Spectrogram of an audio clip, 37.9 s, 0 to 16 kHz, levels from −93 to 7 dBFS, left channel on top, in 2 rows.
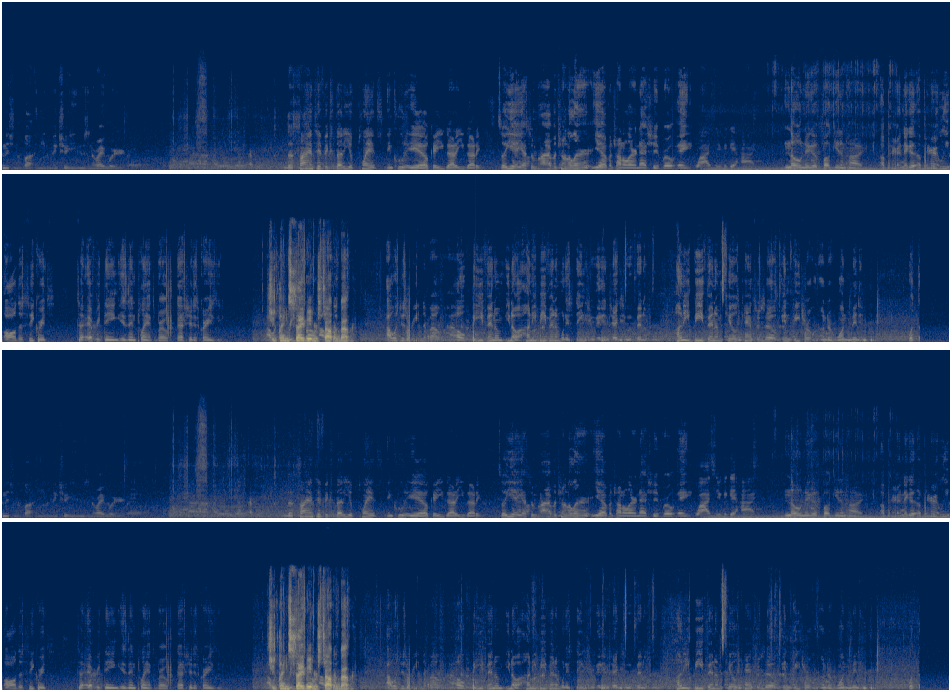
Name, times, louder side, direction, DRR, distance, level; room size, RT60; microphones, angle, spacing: voice 1, 0.0-2.4 5.6-9.6 9.9-13.8 15.6-20.0 20.5-23.4 24.2-25.9 26.6-31.9 32.4-36.2 37.1-37.3, left 2 dB, 65° left, 2.2 m, -48 dB
voice 2, 2.5-2.9 3.3-5.4 5.7-5.8 10.3-11.3 13.9-15.1 17.9-18.5, right 2 dB, 65° right, 3.3 m, -58 dB
voice 3, 3.4-4.1 24.2-25.9 26.4-26.7 30.5-30.6 30.9-31.1 31.7-32.5 35.4-35.5 36.6-37.1, right 1 dB, 15° right, 0.7 m, -33 dB
sound 1, 14.0-19.0, equal, 35° left, 6.3 m, -57 dB
head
